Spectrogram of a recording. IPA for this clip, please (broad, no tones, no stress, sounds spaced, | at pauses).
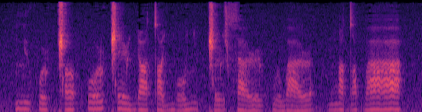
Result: lʲ u f o ɭ ǁ ʌ f o ɭ ǁ e ɭ ʎ e tˤ o ʎ o ʎ ɯ ǁ ɯ ɭ s a ɭ ɯ ɭ kʷ ɛ w a ɭ | n ʌ dˤ ʌ b a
